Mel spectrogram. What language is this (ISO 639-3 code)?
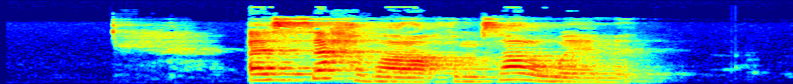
kab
